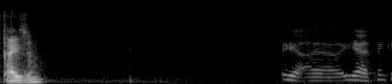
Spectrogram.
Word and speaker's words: Kaiser: JR says the 3 royal cousins, all grandsons of Queen Victoria, King George the Fifth, Kaiser Wilhelm II, Caesar, not Caesar. I know how to pronounce Kaiser.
